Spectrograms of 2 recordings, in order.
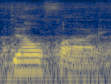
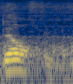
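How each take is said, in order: First: The last syllable sounds like 'fye'. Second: The last syllable sounds like 'fee'. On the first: This is how the speaker says it. The speaker calls it right. "It's Delphi. That's how I pronounce it" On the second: This is how other people say it. The speaker calls it wrong. "The people at Tektronix call it Delphi"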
